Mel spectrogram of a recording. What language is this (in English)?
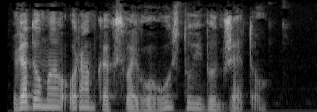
Belarusian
